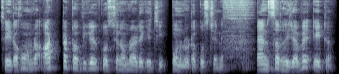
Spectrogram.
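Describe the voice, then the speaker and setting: A man's voice: fairly high pitch, rapid-fire. A man with a Bengali accent teaching an online exam-prep lesson, addressing students directly and spelling out English words letter by letter.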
